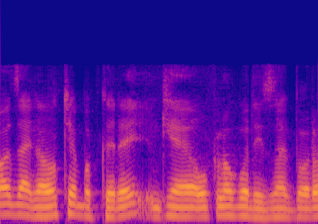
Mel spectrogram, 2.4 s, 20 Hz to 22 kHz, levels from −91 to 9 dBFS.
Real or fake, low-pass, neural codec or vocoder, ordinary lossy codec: fake; none; codec, 16 kHz, 1 kbps, X-Codec, HuBERT features, trained on general audio; none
